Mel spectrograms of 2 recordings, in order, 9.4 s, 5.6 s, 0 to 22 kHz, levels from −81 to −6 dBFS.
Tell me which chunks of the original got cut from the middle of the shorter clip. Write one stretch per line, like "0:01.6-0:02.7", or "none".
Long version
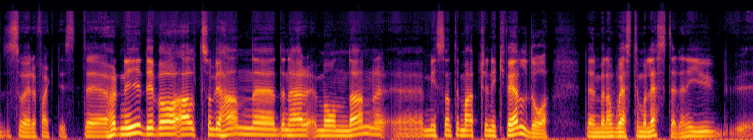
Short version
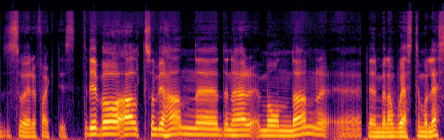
0:01.1-0:01.8
0:05.2-0:07.2

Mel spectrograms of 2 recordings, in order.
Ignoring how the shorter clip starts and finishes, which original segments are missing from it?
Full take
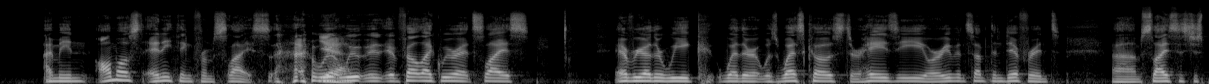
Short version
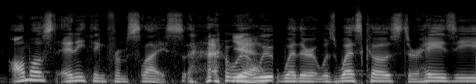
0:03.6-0:07.1

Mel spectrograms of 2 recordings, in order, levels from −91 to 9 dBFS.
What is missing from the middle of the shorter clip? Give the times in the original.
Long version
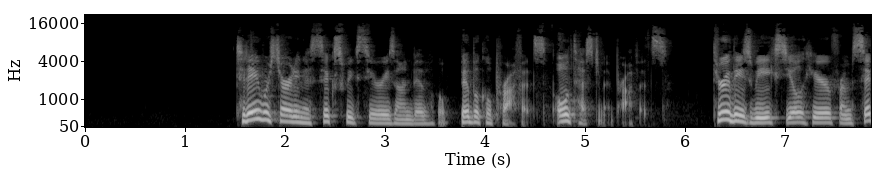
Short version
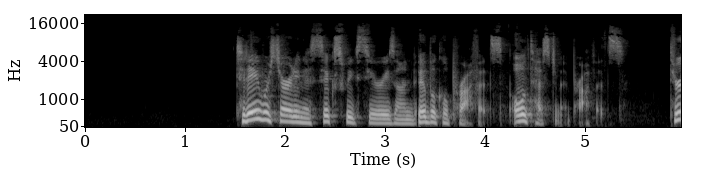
0:03.3-0:03.7

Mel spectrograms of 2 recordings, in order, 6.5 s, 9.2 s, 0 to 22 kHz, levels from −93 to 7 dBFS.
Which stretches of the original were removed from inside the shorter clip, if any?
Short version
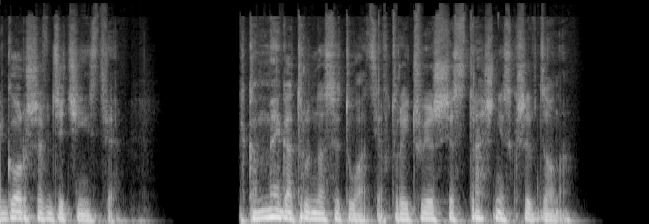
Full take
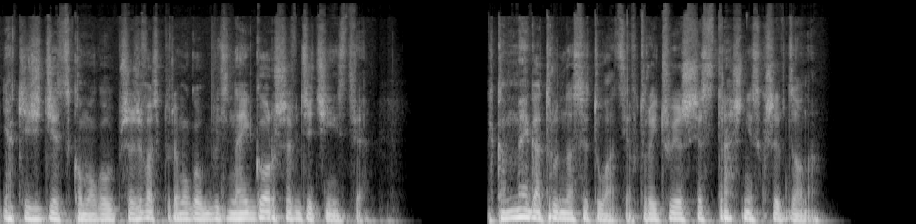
none

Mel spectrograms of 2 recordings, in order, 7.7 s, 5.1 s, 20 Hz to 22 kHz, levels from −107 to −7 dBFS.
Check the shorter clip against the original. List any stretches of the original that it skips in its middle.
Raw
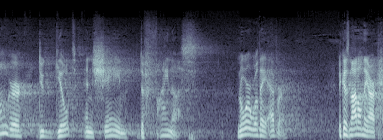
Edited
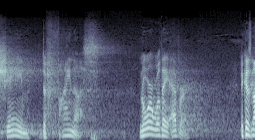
none

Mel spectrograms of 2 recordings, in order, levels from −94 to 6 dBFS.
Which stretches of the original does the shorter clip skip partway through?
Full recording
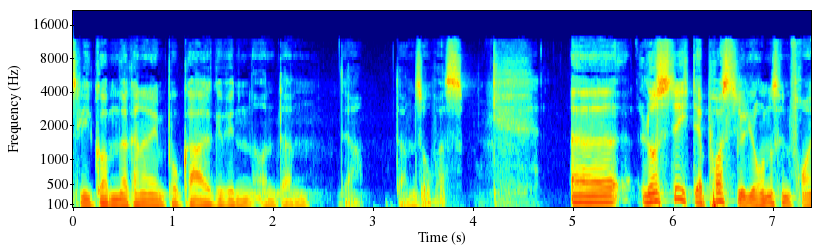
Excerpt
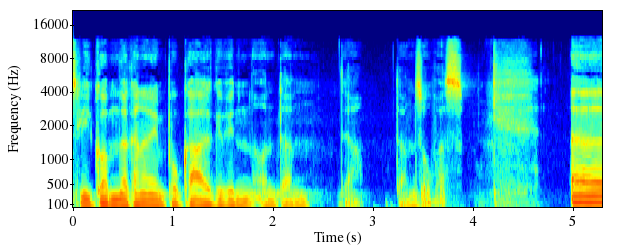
none

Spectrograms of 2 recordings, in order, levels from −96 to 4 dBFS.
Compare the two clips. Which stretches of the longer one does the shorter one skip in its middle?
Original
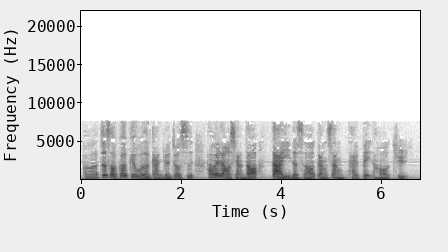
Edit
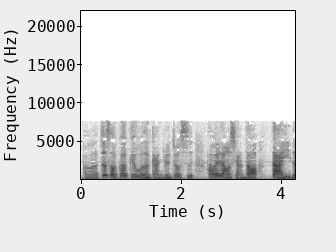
none

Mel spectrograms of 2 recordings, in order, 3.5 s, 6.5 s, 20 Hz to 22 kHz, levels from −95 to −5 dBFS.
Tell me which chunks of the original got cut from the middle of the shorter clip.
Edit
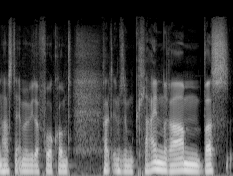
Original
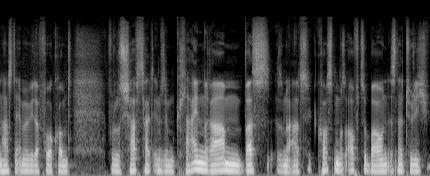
0:01.5-0:02.2

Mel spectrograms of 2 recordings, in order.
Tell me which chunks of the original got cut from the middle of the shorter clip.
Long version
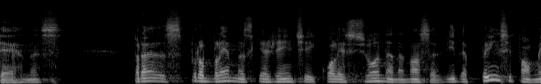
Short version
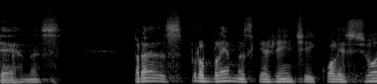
none

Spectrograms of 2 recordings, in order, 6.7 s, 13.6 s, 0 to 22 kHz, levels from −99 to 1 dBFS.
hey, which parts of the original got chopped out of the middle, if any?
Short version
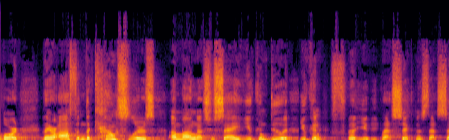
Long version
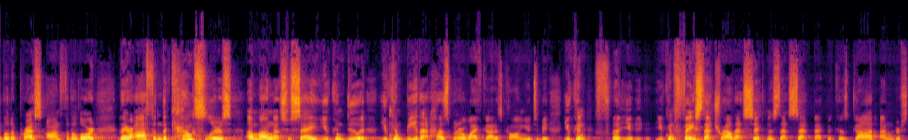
0:05.6-0:08.4
0:09.7-0:11.0

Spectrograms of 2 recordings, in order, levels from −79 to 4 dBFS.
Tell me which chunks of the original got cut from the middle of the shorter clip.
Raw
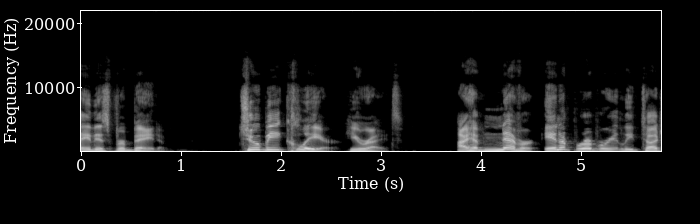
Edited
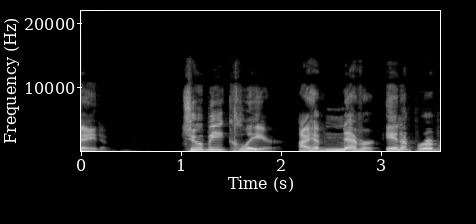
0:02.6-0:03.6

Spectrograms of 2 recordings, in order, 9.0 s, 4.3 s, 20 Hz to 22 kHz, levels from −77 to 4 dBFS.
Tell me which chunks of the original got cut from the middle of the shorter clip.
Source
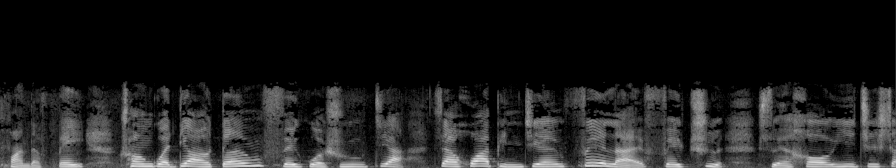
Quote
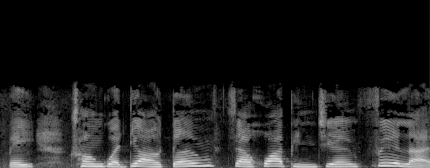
0:02.7-0:04.2

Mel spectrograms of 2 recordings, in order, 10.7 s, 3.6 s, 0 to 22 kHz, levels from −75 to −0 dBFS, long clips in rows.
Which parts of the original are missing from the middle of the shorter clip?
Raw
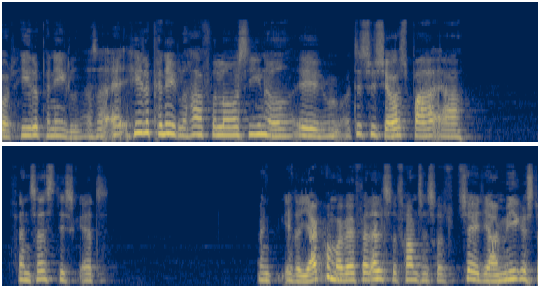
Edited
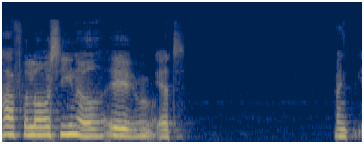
0:03.4-0:06.1

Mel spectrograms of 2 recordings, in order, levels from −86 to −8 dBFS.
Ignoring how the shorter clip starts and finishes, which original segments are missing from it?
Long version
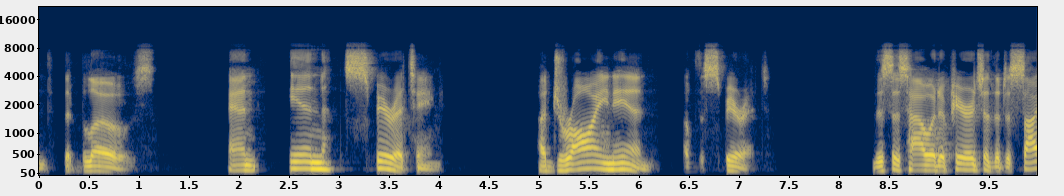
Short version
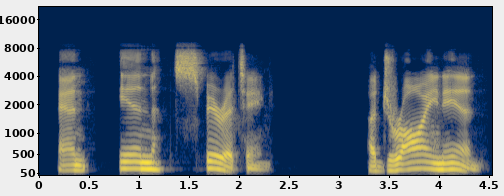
none

